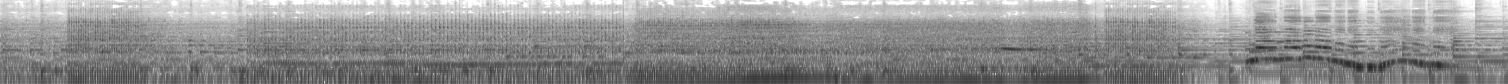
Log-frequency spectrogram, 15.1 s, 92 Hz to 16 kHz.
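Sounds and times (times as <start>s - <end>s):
motor running: 0.5s - 12.0s.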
